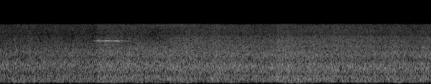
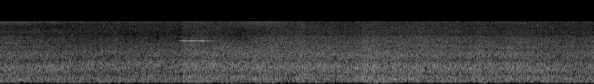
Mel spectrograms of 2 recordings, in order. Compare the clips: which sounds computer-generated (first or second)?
first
